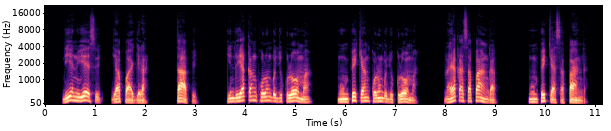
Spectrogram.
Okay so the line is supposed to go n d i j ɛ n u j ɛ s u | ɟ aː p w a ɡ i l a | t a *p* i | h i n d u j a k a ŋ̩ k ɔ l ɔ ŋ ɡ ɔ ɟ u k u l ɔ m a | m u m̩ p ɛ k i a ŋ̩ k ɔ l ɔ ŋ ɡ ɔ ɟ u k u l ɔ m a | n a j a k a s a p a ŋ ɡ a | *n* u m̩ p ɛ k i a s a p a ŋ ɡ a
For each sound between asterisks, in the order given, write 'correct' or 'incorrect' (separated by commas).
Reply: correct, incorrect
